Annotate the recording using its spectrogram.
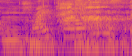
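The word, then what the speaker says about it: Piepowder: Can you tell me about the Court of Pipehouses? Is that what it is? – Yeah, that is actually how it's pronounced.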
